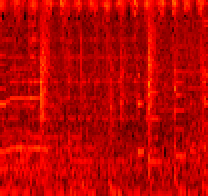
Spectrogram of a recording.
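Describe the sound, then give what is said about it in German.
Bicycle riding along a palm-lined beach bike path on the California coast toward Ventura, with continuous rolling road noise, a low rhythmic mechanical whir and a couple of brief rattling bursts. “Ich biege auf den von hohen Palmen gesäumten Radweg am Strand, fahre weiter, erst nach Ventura, dann nach Oxnard”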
